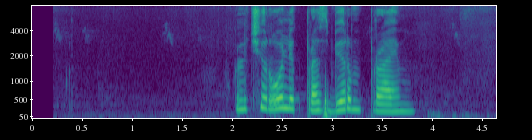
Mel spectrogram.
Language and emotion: Russian, neutral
